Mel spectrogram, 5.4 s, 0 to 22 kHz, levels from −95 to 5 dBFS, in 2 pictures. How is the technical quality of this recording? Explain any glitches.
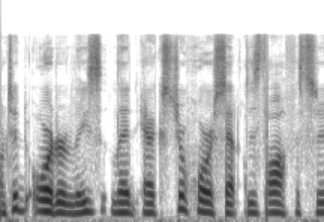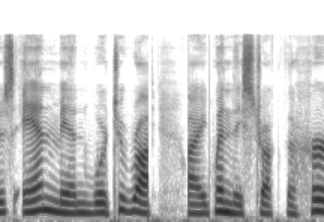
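The recording has two jumbled moments caused by chunks out of order. From 1.88 to 2.22 s, one 171 ms chunk plays one slot late. From 3.93 to 4.44 s, one plays two slots late. Nothing is lost, but the sound scrambles briefly at hard joins.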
